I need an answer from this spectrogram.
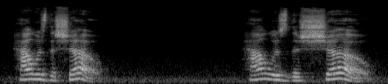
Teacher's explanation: falling intonation on a question that does not have a yes-or-no answer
